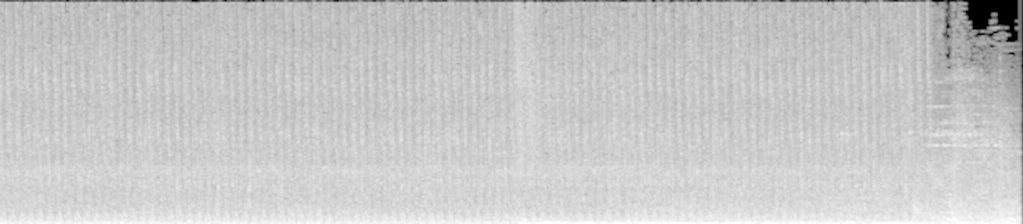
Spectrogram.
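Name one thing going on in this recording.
A rapid-fire weapon shoots in a fast, steady stream of shots.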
